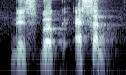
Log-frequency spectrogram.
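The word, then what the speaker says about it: Duisburg-Essen: Ini Duisburg Essen. Waduh, betul gak itu saya Ya, pronunciation-nya nih?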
